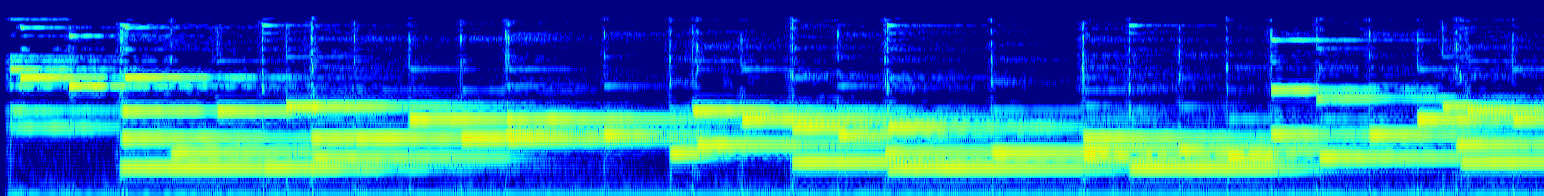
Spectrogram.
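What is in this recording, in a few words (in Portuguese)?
Natal neutro feminino, Telemensagens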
